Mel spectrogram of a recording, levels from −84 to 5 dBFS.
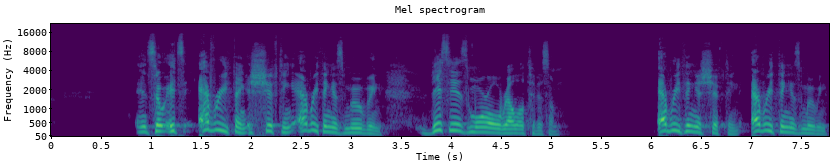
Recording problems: uneven, jittery; slightly; from 1.5 to 5 s

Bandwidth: 15 kHz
